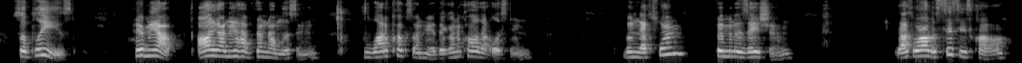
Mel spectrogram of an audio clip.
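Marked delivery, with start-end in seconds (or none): 8.3-13.4 speaking with mouth full, chewing. Speaker recommending site listings to viewers while eating, talking with mouth full. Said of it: "I usually don't talk with my mouth open with food in my mouth".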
